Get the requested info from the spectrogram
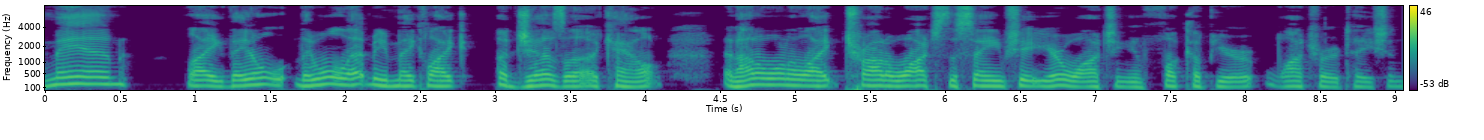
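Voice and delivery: ordinary talk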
